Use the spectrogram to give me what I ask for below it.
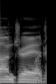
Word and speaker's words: Andreas: Did I pronounce it right? Yeah, Andreas.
